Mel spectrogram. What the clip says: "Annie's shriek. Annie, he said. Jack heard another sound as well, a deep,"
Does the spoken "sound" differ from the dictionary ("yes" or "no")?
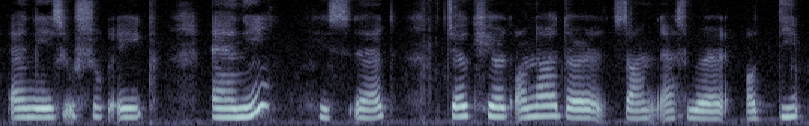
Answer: yes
